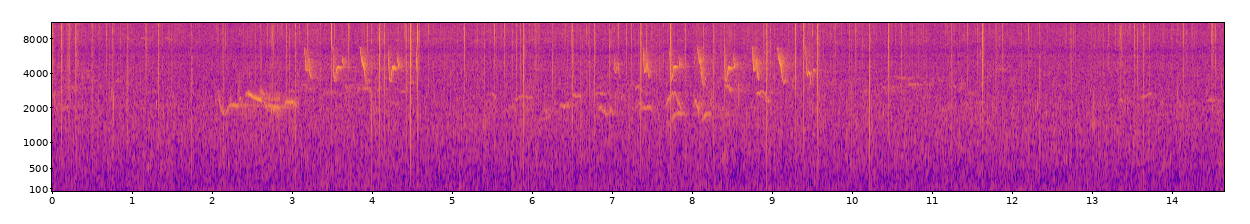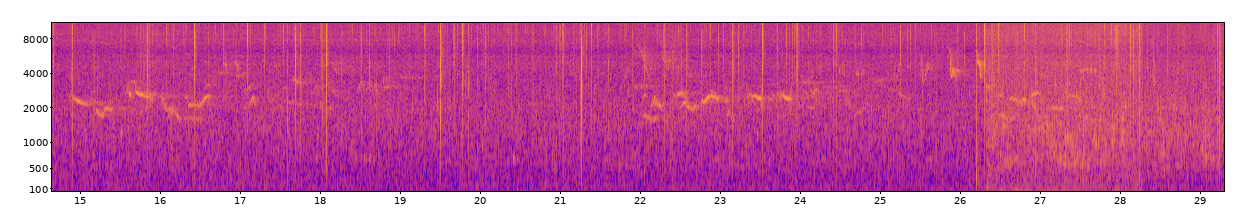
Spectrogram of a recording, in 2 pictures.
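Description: Woodland birds singing short chirpy phrases every few seconds over a faint outdoor background, with scattered small sharp clicks. Near the end a louder, even rushing noise comes in.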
